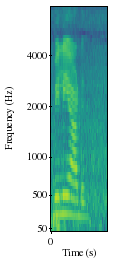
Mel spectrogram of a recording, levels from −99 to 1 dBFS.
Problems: constant background noise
